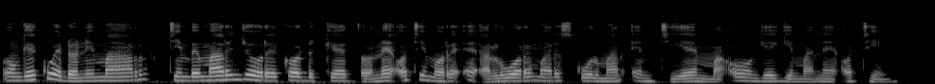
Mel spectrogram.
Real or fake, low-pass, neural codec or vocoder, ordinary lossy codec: real; 7.2 kHz; none; none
